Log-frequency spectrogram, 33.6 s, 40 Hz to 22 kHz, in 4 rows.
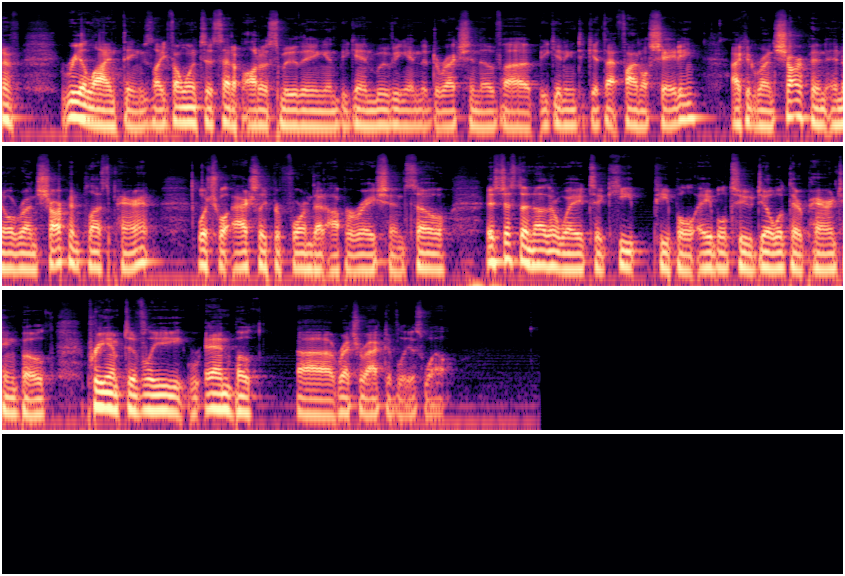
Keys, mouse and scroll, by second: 7.0 click, 9.8-10.3 scroll down 1, 10.3 g, 12.3 right click.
